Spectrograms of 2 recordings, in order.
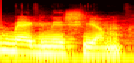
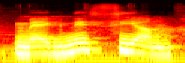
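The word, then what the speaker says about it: magnesium: একচুয়ালটা হবে potassium, calcium, ম্যাগনেসিয়াম। অর্থাৎ যখন সিটা বলছো সিতে কিন্তু জোর দিতে হবে যেটা আমরা প্রায়ই দিয়ে থাকি না।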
